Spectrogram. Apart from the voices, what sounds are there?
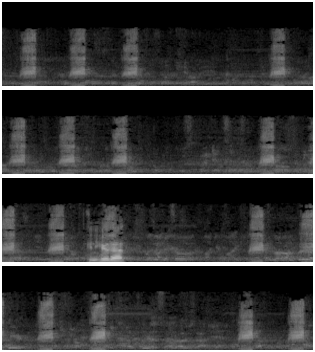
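duck quacking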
